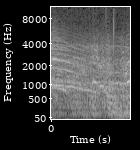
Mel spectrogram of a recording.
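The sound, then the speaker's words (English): Running feet and commotion as a crowd of small Garusians charges from every direction and attacks a starship crew, a dense, steady wash of sound that swells slightly toward the end. “Suddenly, from every direction, dozens of little Garusians come running. Without a word, they brutally attack the Enterprise crew.”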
